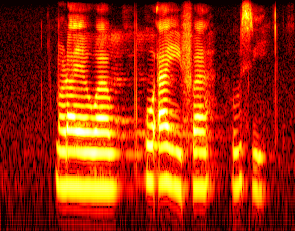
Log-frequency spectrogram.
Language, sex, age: Venda, female, 39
